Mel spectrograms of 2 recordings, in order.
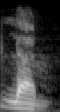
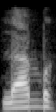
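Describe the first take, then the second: First: The word ends without a b sound. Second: The word ends with a b sound. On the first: The speaker calls it right. "బి silent అయిపోతుంది" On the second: The speaker calls it wrong. "ల్యాంబ్ కాదు"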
